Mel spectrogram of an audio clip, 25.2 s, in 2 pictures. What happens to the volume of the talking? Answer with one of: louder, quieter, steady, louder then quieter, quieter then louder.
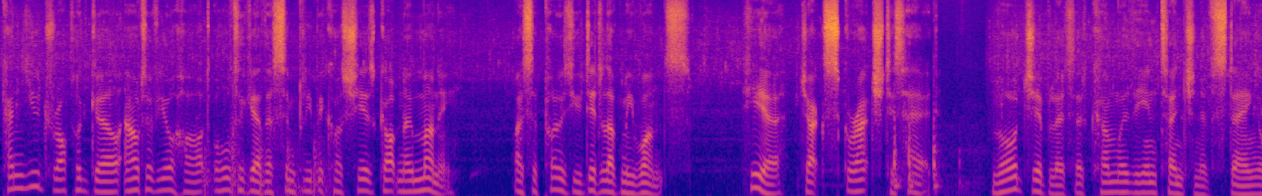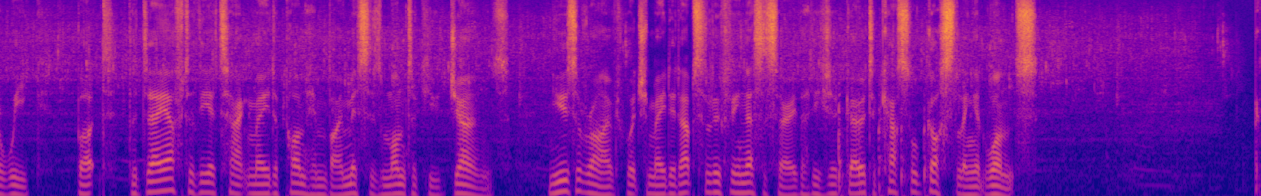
steady.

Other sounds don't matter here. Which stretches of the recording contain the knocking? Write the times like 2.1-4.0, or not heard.
2.0-3.5, 8.9-9.8, 21.0-21.9.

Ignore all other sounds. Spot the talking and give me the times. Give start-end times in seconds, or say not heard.
0.0-4.5, 5.2-23.1.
